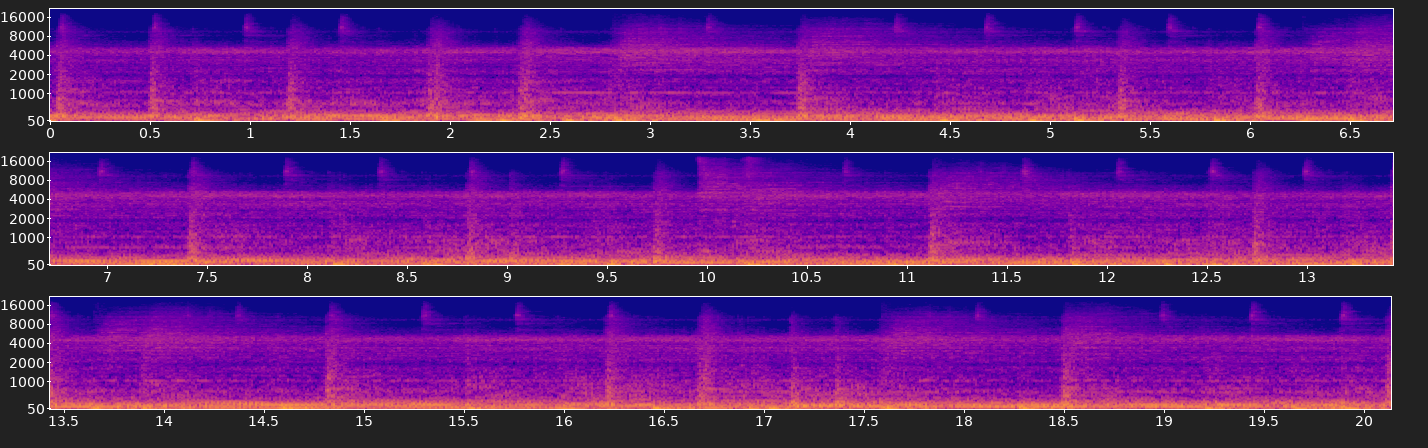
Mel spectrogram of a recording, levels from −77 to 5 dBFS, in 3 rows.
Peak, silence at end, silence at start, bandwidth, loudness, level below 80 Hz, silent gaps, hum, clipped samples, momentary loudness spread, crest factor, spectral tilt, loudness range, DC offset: -8 dBFS; 0 s; 0 s; 18.5 kHz; -23 LUFS; -26 dBFS; none; none; under 0.1%; 3 LU; 14 dB; -6 dB/octave; 1 LU; under 0.1%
